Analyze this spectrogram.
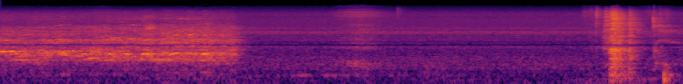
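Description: A film projector whirs steadily.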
